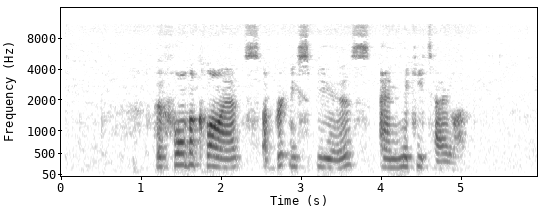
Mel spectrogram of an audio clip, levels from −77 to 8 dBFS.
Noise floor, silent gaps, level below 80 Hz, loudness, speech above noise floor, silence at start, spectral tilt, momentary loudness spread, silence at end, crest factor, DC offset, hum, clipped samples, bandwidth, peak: -60 dBFS; none; -78 dBFS; -23 LUFS; 37 dB; 1.15 s; -1.5 dB/octave; 16 LU; 0.9 s; 22 dB; under 0.1%; none; under 0.1%; 11.5 kHz; -2 dBFS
